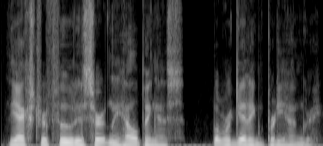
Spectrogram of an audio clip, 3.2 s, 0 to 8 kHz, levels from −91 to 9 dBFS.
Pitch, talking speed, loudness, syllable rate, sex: 120 Hz, 240 wpm, -16 LUFS, 7.8 syllables/s, male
